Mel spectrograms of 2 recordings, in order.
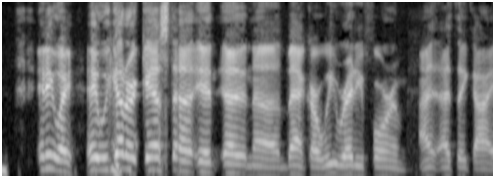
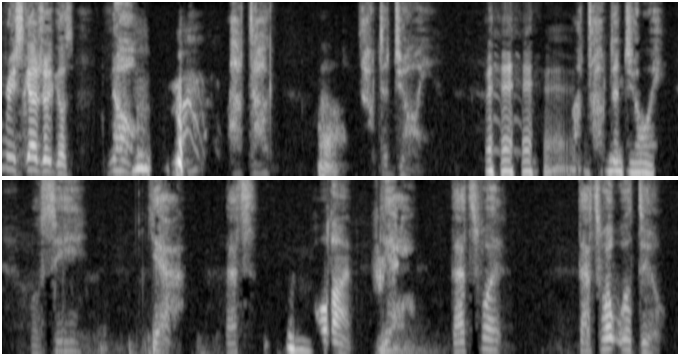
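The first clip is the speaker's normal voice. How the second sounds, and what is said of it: Imitates another person's serious voice. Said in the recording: “That's just like a spot on Mike getting serious voice.”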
